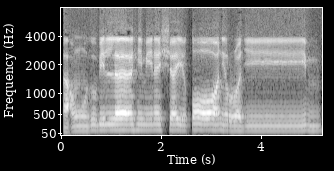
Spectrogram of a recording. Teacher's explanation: A makhrajnya di pangkal kerongkong, ain makhrajnya di pertengahan kerongkong.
